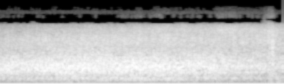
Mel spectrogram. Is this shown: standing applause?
no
